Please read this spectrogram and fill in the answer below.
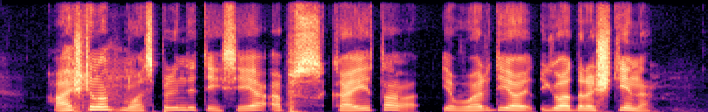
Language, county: Lithuanian, Šiauliai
